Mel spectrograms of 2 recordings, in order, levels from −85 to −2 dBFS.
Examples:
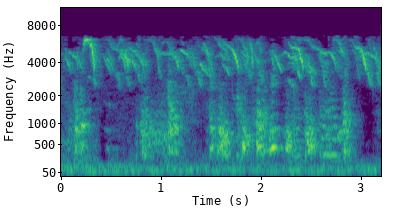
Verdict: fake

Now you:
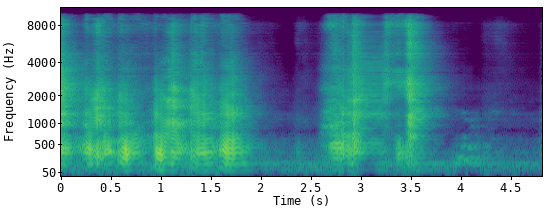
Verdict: fake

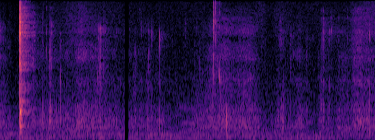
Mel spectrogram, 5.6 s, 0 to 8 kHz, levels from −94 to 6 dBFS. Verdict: real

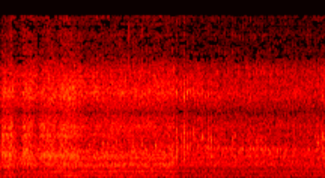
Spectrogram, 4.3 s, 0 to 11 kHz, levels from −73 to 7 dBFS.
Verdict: real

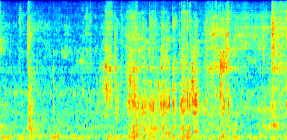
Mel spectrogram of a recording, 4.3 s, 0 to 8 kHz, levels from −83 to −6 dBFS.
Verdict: fake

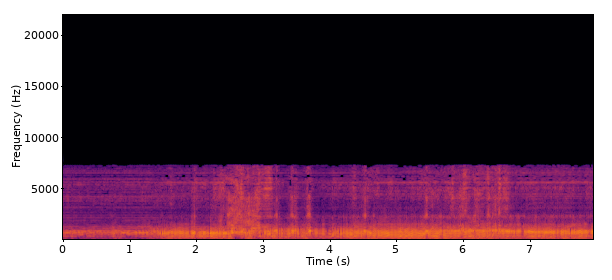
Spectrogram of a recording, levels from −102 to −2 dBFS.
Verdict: fake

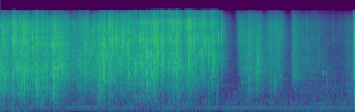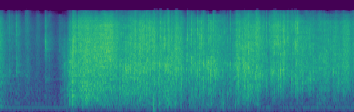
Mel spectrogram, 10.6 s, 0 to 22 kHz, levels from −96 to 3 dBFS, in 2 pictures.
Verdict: fake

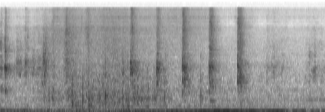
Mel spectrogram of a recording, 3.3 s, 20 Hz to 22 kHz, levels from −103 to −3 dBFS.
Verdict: fake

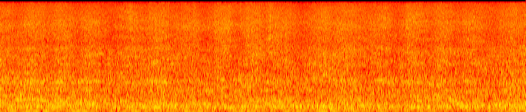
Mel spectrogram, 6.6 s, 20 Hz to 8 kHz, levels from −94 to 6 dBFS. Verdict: fake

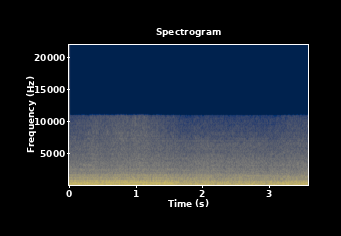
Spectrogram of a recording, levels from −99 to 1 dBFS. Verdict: fake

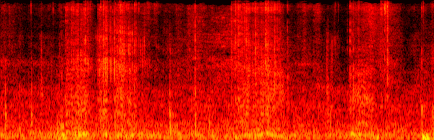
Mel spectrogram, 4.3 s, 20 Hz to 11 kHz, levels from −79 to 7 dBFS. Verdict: real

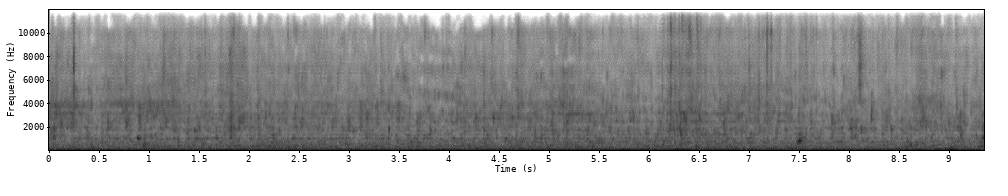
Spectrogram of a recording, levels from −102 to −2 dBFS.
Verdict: fake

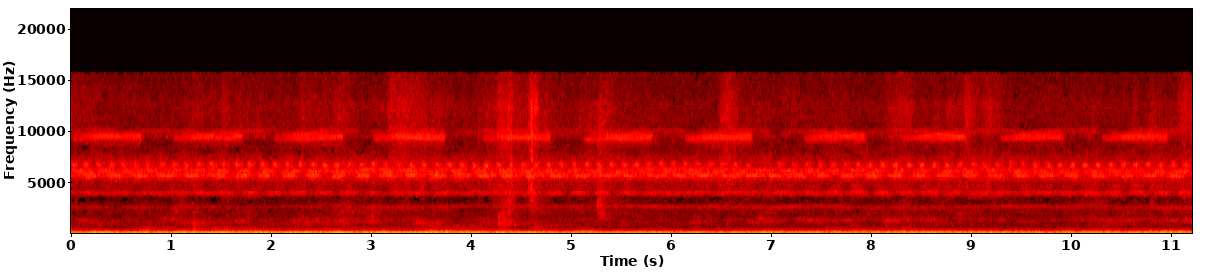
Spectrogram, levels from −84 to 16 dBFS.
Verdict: fake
